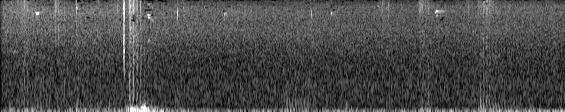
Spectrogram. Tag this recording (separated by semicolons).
wing; bird; nature; field-recording; low-frequency; forest; wind; birds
